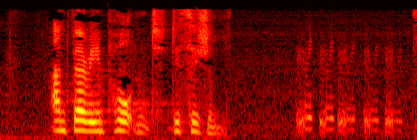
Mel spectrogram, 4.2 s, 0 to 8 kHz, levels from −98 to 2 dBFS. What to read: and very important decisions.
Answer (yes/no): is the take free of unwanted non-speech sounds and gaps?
no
